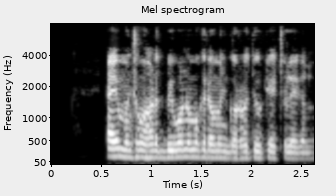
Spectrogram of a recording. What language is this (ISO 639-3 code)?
ben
